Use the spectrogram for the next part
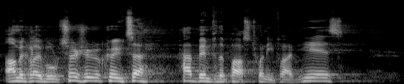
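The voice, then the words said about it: Speaks with a noticeable accent. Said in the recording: “I'm a guy with a funny accent”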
